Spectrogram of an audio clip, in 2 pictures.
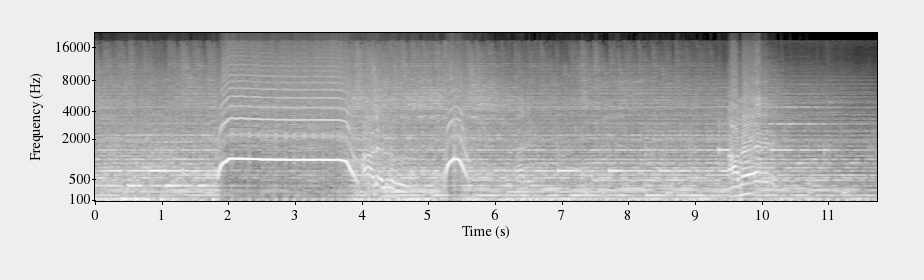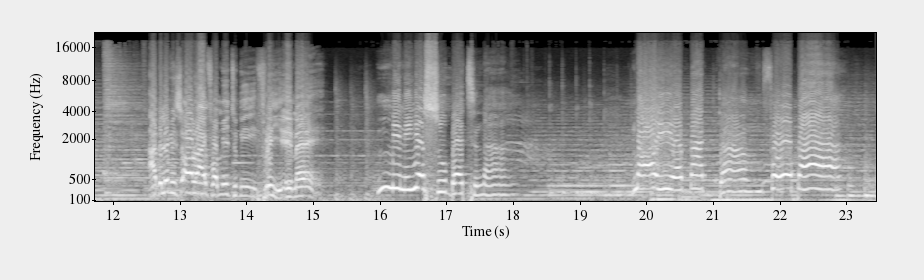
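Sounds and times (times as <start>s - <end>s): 
loud crowd roaring and cheering: 0.1s - 12.7s, 18.1s - 19.9s
brief whooping cry: 1.8s - 4.0s, 5.1s - 5.9s
long sustained shout: 1.8s - 5.9s
speech: 12.6s - 15.1s, 16.0s - 18.1s, 19.9s - 23.3s.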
